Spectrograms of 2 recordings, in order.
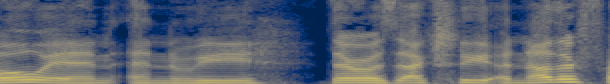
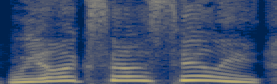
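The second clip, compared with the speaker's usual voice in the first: higher, playful self-mockery; joking; 8 semitones higher, 3 dB quieter than usual. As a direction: tease yourselves lightly. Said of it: "joking, like".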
